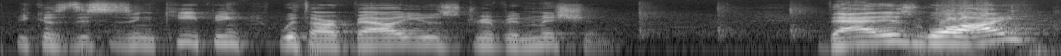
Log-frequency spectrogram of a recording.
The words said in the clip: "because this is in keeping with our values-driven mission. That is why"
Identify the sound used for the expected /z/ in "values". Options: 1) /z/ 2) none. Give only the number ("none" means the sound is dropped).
1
